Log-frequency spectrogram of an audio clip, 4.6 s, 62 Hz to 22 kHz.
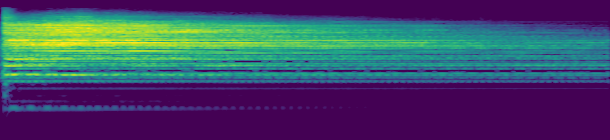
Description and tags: Recording of a single stroke played on the instrument Danao, a type of cymbals used in Beijing Opera percussion ensembles. Played by Ying Wan of the London Jing Kun Opera Association. Recorded by Mi Tian at the Centre for Digital Music, Queen Mary University of London, UK in September 2013 using an AKG C414 microphone under studio conditions. This example is a part of the "naobo" class of the training dataset used in [1].
qmul, idiophone, peking-opera, danao-instrument, chinese, cymbals, icassp2014-dataset, compmusic, china, chinese-traditional, percussion, beijing-opera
